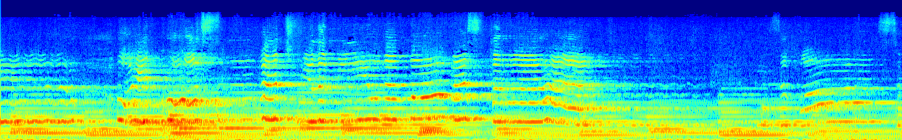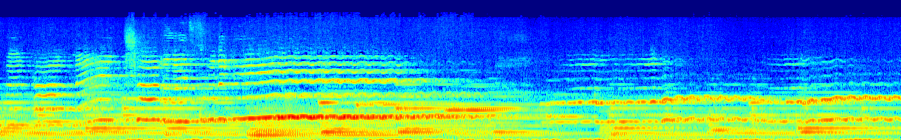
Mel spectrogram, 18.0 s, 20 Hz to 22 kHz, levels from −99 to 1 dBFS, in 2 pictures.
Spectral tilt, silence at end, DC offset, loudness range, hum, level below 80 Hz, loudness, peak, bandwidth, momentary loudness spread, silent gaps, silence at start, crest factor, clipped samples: -7 dB/octave; 0 s; under 0.1%; 9 LU; none; -38 dBFS; -21 LUFS; -4 dBFS; 13.5 kHz; 12 LU; none; 0 s; 18 dB; under 0.1%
